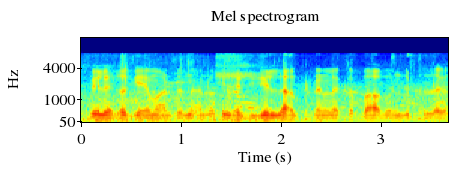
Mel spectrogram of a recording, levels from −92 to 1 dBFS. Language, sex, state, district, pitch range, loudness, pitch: Telugu, male, Andhra Pradesh, Srikakulam, 105-115 Hz, -21 LUFS, 110 Hz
